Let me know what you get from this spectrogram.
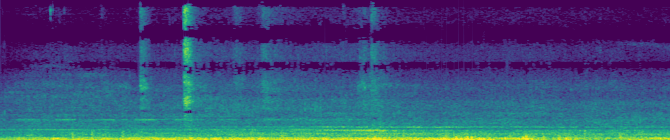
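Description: Double-deck electric suburban train moving slowly at the platform close by, with a low rumble that builds towards the middle and steady motor whine tones. A few sharp clicks come about two seconds in.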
